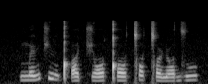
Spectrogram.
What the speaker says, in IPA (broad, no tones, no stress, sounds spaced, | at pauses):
m ɛ ɳ t͡ʃ ə ɳ ǃʼ ɒ t͡ʃ ɔ ǃ ɔ ǀ ɔ ǀ ɔ ɳ ɔ d͡z u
